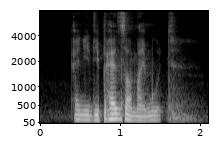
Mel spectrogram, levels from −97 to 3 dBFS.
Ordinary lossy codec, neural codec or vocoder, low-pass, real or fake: none; none; none; real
